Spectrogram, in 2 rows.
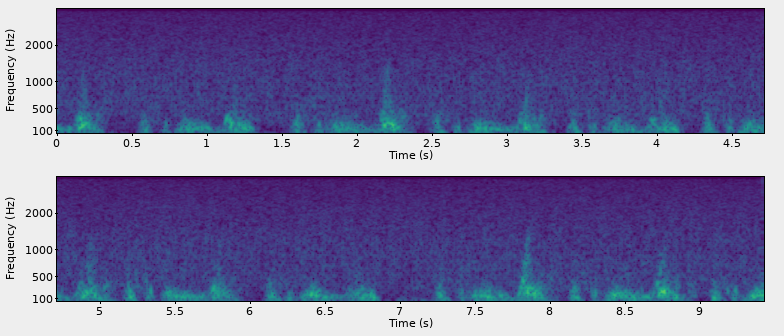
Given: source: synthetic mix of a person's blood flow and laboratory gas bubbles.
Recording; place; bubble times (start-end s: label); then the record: Doppler ultrasound of blood flow; precordium
8.60-8.66 s: bubbles
8.76-9.00 s: bubbles
9.17-9.24 s: bubbles
9.35-9.44 s: bubbles
From the record:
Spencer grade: 1 (occasional bubble signal discernible with the cardiac motion signal, with majority of cardiac periods free of bubbles); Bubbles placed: anywhere in the cardiac cycle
